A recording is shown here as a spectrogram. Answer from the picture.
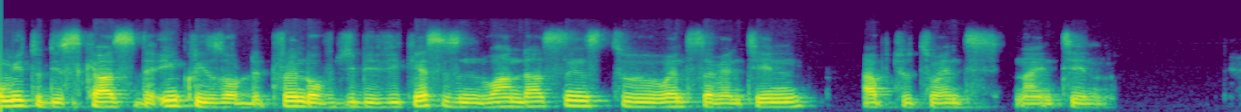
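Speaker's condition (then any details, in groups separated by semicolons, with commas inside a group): No condition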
